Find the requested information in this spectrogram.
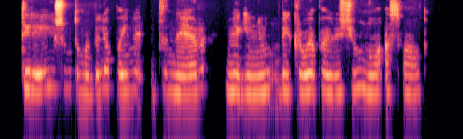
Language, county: Lithuanian, Alytus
